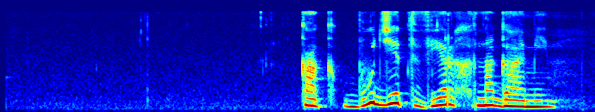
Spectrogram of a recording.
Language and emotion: Russian, neutral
